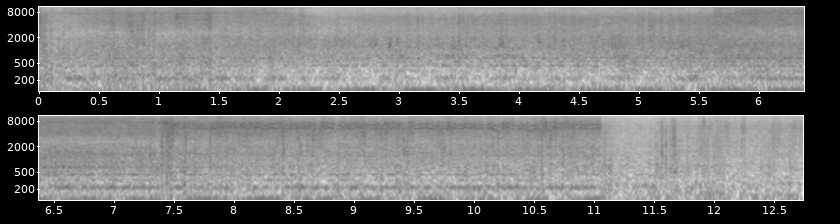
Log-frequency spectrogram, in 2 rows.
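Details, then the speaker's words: 1996 Sea-Doo Speedster twin-engine boat on the water after MPEM module deleted and rewired without it; steady, even two-stroke drone with constant low hum, no misfires or stumbles; normal running. "And as expected, everything works just beautiful. I don't think I could ask this boat to run any better than what it does."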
